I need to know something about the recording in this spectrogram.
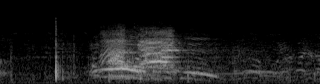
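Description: Men on the field shout out loudly.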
